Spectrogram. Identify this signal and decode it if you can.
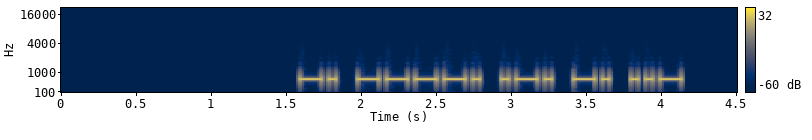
Morse code, heard as a keyed tone, about 25 wpm, 700 Hz. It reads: N9RNU
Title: USA Call Signs - 5 Characters - Repeated 2x - 25wpm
